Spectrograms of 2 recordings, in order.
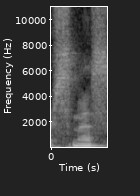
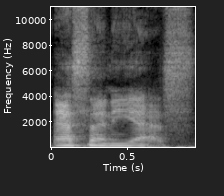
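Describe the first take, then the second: First: It is said as one short word. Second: Each letter is spoken separately. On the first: "is shorter" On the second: "Since he says "an,""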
